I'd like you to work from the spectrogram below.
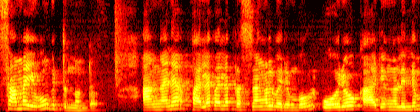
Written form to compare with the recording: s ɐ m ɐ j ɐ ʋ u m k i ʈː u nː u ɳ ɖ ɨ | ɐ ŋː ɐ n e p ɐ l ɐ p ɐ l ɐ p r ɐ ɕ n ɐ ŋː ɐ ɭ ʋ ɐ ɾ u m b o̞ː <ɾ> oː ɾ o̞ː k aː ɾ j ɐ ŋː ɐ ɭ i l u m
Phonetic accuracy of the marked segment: incorrect: ɭ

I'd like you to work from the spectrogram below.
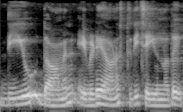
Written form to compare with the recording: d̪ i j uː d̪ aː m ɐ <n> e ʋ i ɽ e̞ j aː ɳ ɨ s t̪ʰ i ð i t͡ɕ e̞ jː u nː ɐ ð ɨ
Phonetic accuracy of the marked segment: correct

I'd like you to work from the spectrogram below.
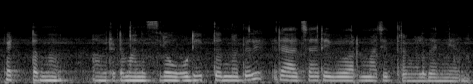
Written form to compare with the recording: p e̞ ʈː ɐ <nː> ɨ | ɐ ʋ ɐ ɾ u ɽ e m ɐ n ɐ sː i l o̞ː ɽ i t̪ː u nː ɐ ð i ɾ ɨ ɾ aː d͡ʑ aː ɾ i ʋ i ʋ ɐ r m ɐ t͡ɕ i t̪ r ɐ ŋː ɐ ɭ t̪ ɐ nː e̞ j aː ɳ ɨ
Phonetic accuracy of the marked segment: correct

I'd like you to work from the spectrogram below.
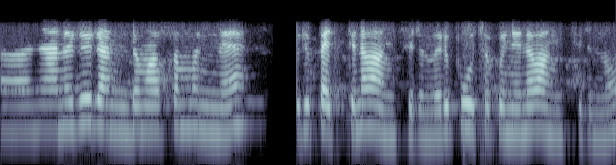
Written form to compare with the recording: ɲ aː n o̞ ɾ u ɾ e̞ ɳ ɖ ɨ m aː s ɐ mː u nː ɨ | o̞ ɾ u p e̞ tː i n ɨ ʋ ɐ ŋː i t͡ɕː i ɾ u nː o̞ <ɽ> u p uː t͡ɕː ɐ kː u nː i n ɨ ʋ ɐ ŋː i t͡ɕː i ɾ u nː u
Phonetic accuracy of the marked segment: incorrect: ɾ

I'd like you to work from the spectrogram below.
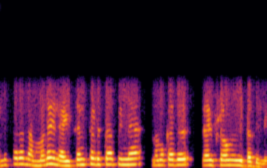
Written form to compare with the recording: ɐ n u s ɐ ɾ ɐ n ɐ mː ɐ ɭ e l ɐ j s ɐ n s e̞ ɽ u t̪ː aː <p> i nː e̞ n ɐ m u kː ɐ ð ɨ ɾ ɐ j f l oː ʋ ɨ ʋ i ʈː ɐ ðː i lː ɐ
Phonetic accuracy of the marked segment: correct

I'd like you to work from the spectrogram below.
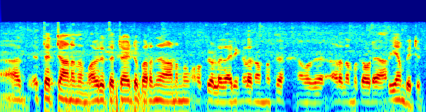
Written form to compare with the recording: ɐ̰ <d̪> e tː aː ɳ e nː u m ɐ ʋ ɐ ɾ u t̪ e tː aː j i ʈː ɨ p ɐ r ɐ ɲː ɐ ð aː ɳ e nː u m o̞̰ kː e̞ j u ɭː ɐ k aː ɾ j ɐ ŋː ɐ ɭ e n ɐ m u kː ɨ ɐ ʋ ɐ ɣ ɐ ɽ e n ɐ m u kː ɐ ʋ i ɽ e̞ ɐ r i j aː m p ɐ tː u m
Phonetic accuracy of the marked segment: incorrect: t̪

